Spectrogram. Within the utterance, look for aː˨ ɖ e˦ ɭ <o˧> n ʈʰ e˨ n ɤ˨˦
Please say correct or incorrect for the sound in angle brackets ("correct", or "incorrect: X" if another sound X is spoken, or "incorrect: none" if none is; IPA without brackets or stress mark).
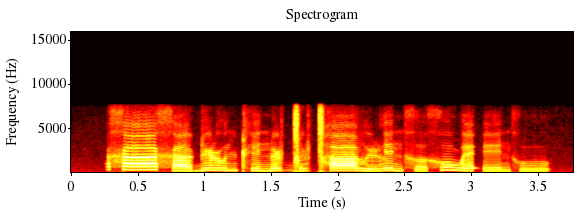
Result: incorrect: u˧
